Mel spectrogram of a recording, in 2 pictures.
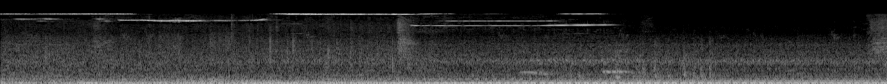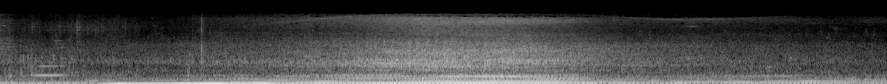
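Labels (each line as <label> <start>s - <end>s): A continuous, natural squeaking sound that rises and falls in volume but remains persistent. 0.0s - 6.4s
A weak, continuous natural engine sound from a bus. 6.6s - 8.7s
The sound of a door opening and hydraulics from a bus door. 8.7s - 9.7s
The engine of a vehicle speeds up continuously in a natural manner. 10.2s - 15.7s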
